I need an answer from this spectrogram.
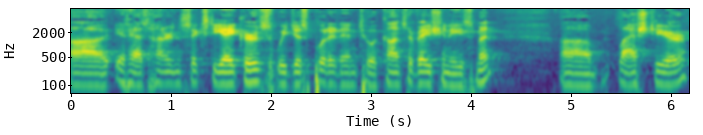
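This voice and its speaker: A man's plain, everyday voice with an American accent, fairly low in pitch, fairly even in intonation, at a moderate pace, on a very clean recording with a silent background. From Oregon. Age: 60s. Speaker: public commenter, land trust president. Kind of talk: public testimony. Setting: public board meeting.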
